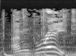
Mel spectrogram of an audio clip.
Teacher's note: Notice how I peak up my tone on great. I'm great. And then again on you.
